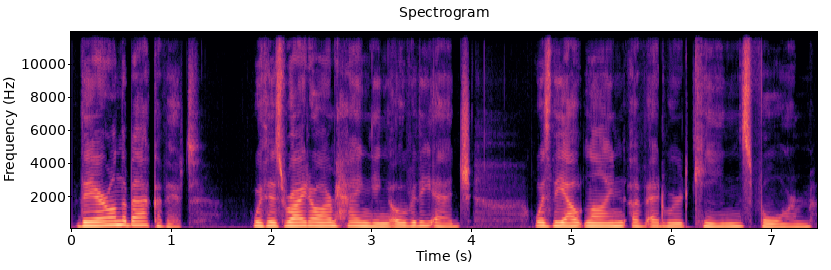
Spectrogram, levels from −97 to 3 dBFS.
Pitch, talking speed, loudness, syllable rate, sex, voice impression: 200 Hz, 170 wpm, -16 LUFS, 4.7 syllables/s, female, very feminine, very adult-like, very middle-aged, very thin, very relaxed, very weak, slightly dark, very soft, muffled, fluent, cute, slightly cool, very intellectual, refreshing, very sincere, very calm, very friendly, very reassuring, very unique, very elegant, slightly wild, very sweet, slightly lively, very kind, very modest, slightly light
